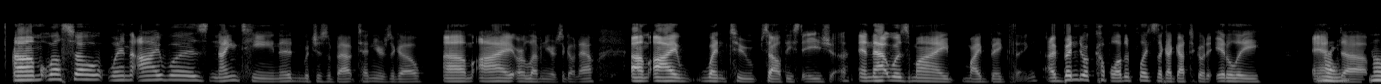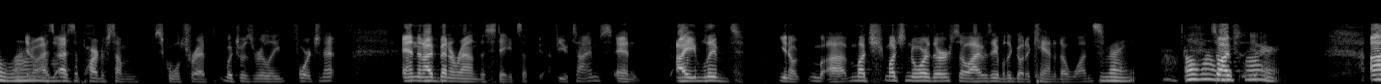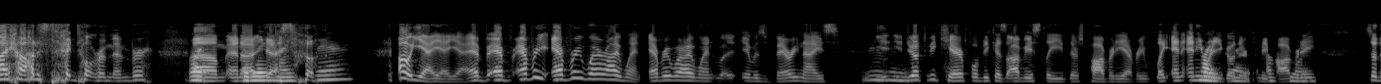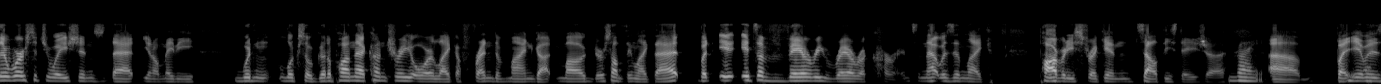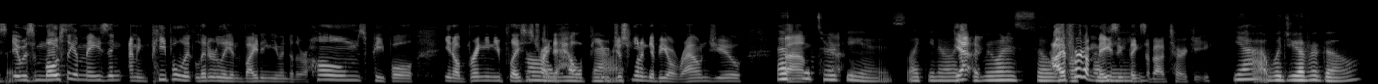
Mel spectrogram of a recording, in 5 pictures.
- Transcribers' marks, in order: laughing while speaking: "honestly, I don't remember"; laughing while speaking: "yeah, so"
- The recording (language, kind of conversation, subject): English, unstructured, How could being able to speak any language change the way you experience the world?
- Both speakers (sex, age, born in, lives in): female, 35-39, Turkey, United States; male, 30-34, United States, United States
